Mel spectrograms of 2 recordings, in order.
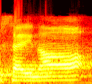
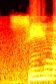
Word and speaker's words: سینا: لفظ آیا ہے طور سینا، سینا اور سینا دونوں اس کے تلفظ ہیں۔ سینائی پیننسولا، آج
